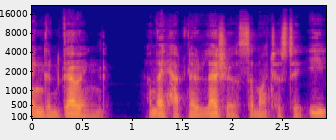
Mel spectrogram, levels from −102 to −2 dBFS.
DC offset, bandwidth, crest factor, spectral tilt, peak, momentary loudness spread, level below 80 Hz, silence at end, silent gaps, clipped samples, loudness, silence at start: under 0.1%; 18 kHz; 22 dB; -4 dB/octave; -10 dBFS; 12 LU; -50 dBFS; 0 s; none; under 0.1%; -30 LUFS; 0 s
